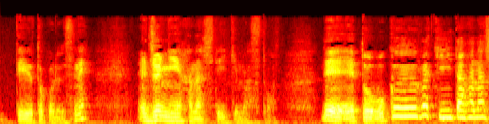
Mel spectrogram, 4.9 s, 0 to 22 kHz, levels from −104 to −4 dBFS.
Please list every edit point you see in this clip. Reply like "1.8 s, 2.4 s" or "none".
none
